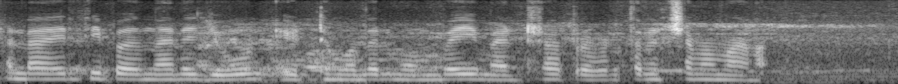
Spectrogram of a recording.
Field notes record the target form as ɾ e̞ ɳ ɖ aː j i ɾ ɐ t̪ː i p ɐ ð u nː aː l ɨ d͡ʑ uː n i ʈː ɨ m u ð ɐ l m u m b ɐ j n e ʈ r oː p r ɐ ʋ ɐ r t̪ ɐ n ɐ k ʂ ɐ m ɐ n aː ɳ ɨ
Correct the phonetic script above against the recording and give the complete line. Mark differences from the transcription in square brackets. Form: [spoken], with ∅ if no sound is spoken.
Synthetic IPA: ɾ e̞ ɳ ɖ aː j i ɾ ɐ t̪ː i p ɐ ð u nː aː l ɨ d͡ʑ uː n [e] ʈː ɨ m u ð ɐ l m u m b ɐ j [m] e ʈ r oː p r ɐ ʋ ɐ r t̪ ɐ n ɐ k ʂ ɐ m ɐ [m] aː ɳ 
